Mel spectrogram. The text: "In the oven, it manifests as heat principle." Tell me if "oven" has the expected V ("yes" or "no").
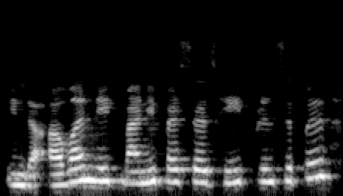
yes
